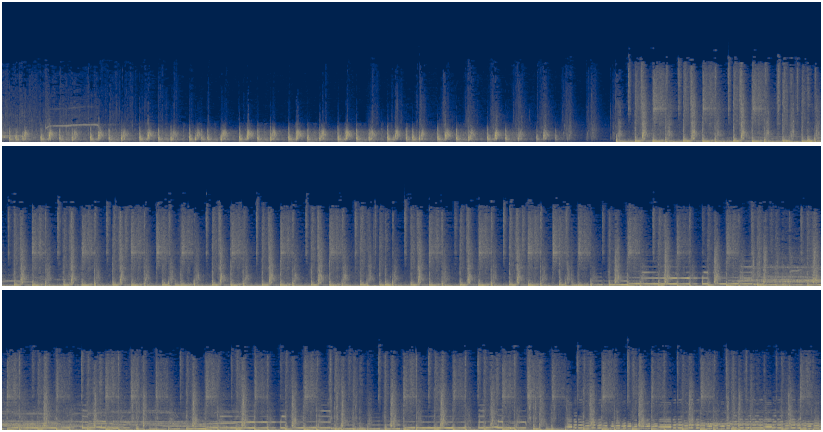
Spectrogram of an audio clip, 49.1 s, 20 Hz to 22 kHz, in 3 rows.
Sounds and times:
Electronic dance music: 12.3s - 49.1s
House music: 12.3s - 49.1s
Musical instrument: 28.4s - 49.1s.

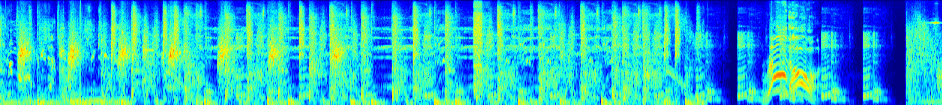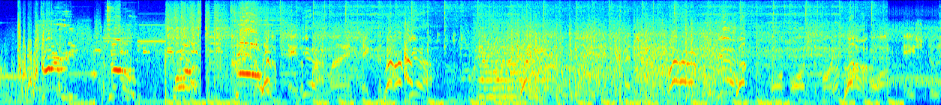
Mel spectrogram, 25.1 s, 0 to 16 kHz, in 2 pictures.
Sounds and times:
Music: 0.0s - 9.5s, 12.1s - 25.1s
Speech: 10.2s - 11.0s, 13.1s - 18.4s, 19.5s - 21.2s, 22.2s - 25.1s.

